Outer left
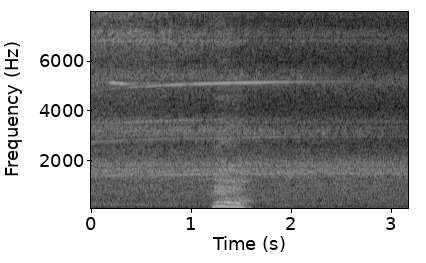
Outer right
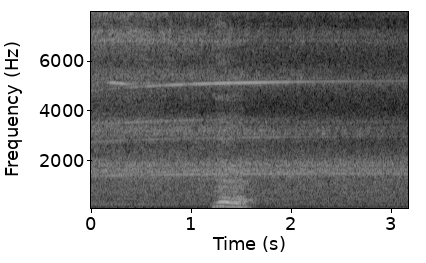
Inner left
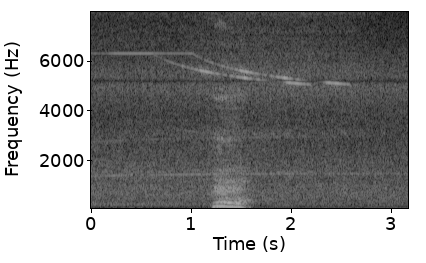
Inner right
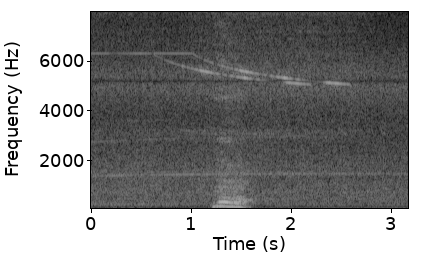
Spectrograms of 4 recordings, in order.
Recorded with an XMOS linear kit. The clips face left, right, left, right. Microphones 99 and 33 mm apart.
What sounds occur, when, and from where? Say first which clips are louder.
1.2 s a gasp: outer left 1 dB, inner right 1 dB; 40° left (ahead or behind), 4 m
